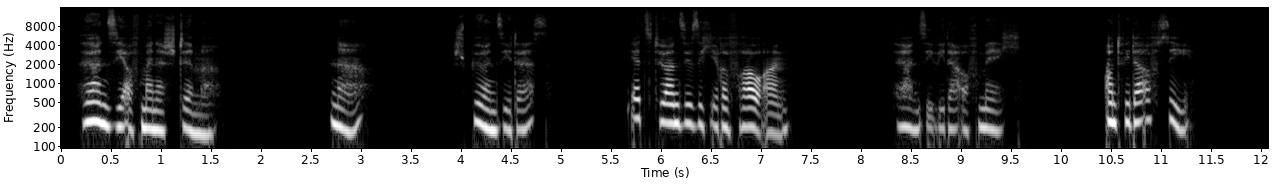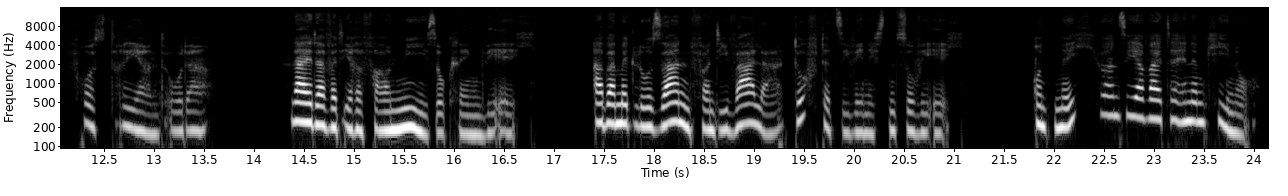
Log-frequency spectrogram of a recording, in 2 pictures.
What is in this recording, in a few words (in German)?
Werbung Meine Stimme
